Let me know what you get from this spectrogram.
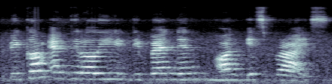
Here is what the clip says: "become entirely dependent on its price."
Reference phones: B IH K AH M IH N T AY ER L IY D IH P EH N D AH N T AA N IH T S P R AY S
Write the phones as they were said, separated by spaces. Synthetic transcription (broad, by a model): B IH K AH M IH T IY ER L IY D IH P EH N D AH N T AA N IH T S P R AY S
